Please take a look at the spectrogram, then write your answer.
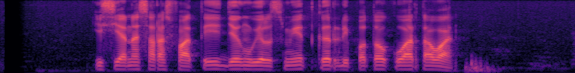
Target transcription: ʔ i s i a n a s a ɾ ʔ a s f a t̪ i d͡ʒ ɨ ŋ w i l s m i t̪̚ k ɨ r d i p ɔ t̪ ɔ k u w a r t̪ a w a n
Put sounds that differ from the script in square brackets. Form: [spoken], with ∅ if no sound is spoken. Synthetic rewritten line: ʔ i s i a n a s a ɾ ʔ a s f a t̪ i d͡ʒ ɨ ŋ w i l s m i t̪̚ k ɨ r d i p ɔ t̪ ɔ k u w a r t̪ a w a n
